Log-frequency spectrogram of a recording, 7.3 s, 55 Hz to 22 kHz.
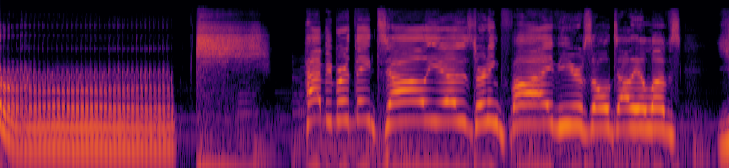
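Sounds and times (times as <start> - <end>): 
speech: 0.0 - 0.4, 3.1 - 7.2
voice imitating a drum roll with a rolled-tongue trill: 0.0 - 1.8.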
